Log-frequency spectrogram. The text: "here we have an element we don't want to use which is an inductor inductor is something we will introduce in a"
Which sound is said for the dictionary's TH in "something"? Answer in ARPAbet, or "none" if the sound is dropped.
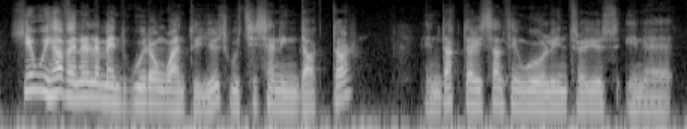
TH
